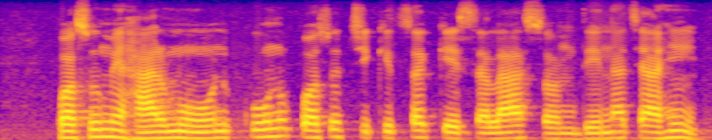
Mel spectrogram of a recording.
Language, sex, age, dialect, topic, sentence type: Maithili, male, 18-24, Eastern / Thethi, agriculture, statement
